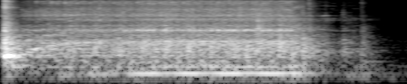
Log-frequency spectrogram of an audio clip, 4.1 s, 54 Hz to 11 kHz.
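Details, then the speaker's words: Bolens M762F lawn tractor engine, spark present, Champion RC12YC plug: fast, even cranking with no compression strokes; gauge reads zero compression. Stuck or dropped valve suspected. "We're showing absolutely nothing as far as compression goes. Probably have a look inside the valves, see if the one of the valves is stuck or dropped."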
